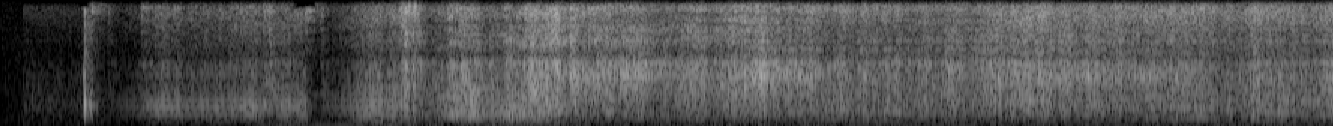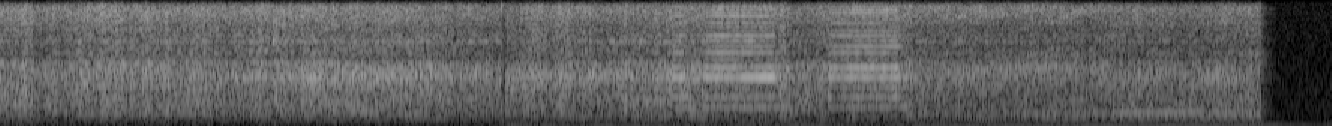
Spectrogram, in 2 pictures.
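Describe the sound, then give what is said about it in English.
A bus engine idles with a steady, noisy rumble for the full stretch, and a horn sounds briefly near the start and again toward the end. No one speaks. “who do we got on the old gospel bus as we pull out tonight from the station?”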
